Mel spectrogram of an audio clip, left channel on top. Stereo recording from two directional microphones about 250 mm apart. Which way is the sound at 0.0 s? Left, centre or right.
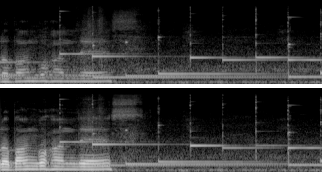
Centre.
